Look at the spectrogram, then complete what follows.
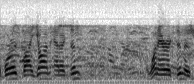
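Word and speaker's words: Erixon: squeezed along the boards by john erickson one erickson is spelled with an x e-r-i-x-o-n and uh the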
